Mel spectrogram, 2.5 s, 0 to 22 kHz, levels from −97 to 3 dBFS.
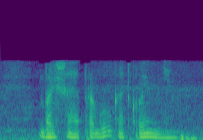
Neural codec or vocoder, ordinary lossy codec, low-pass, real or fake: none; MP3, 32 kbps; 3.6 kHz; real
